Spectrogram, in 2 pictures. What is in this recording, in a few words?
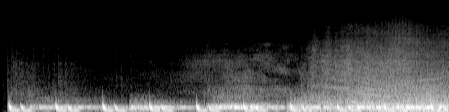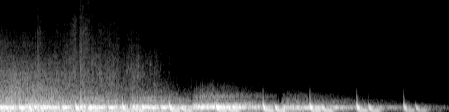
Bombing Flyby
